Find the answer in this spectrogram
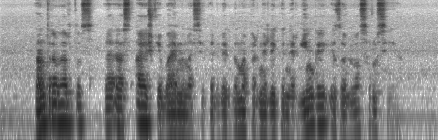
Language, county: Lithuanian, Telšiai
